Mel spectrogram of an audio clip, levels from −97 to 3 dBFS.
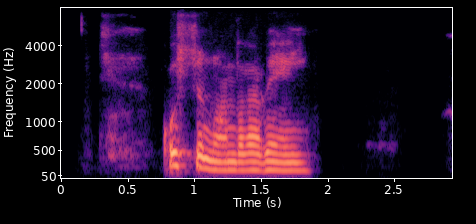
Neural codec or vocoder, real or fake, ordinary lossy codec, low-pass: codec, 16 kHz, 4 kbps, FreqCodec, larger model; fake; Opus, 24 kbps; 7.2 kHz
